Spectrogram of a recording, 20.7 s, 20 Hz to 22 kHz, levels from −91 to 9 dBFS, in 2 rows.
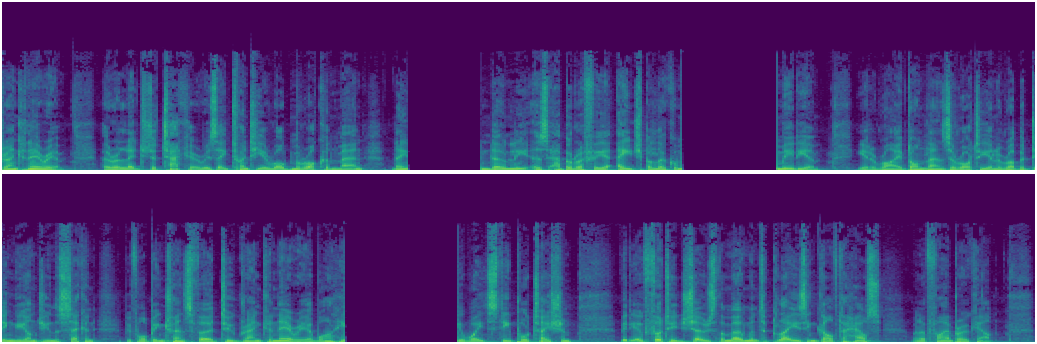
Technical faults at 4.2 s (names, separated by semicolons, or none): rebuffering stall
